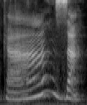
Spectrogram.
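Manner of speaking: "Casa" split into its syllables, mouth opening on each. Shown as a demonstration. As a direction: count the syllables in "Casa" aloud. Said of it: "Quantas vezes eu abro a minha boquinha".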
